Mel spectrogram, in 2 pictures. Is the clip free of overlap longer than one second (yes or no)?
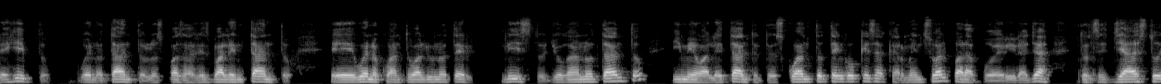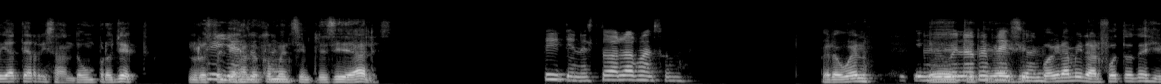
no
